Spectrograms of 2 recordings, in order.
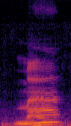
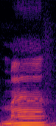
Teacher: Harokat fathah ini harus dibaca tipis teman-teman, ya.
